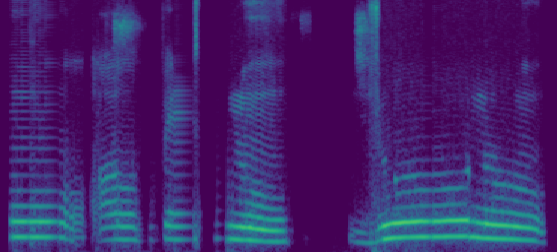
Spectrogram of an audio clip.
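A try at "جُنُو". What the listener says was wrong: না, জিমটা টান হবে না, জুনু। ডাল পেশ দু, জুনু দু। হা উল্টা পেশ হু, জুনু দুহু।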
